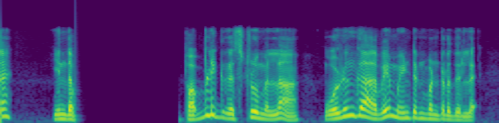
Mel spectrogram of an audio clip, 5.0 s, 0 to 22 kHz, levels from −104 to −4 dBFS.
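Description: From 0.73 to 1.80 s a call audio freeze halts the speech: a brief fading buzz, then near silence, likely from delayed packets draining the jitter buffer. Speech resumes intact, about 1.04 s late. The waveform shows a flat gap; the spectrogram shows a short smeared tail, then blankness.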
